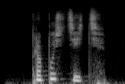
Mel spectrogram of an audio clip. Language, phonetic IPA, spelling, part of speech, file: Russian, [prəpʊˈsʲtʲitʲ], пропустить, verb, Ru-пропустить.ogg
- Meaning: 1. to let pass in, to let pass through, to admit 2. to run through, to pass through 3. to omit, to leave out 4. to miss, to skip, to fail to attend, to let slip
